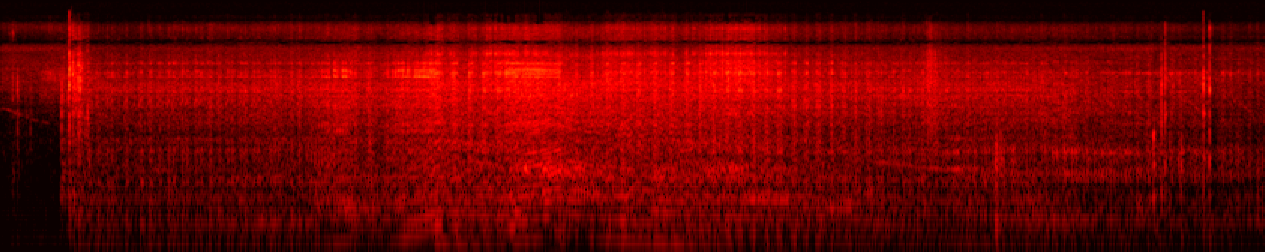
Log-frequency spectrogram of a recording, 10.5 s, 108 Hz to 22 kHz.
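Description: A 1990 Honda Dio scooter's small engine drones steadily while riding, with a buzzing whine that rises and falls slightly over wind noise and no talk.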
